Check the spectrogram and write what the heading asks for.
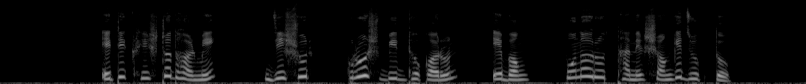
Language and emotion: Bengali, neutral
